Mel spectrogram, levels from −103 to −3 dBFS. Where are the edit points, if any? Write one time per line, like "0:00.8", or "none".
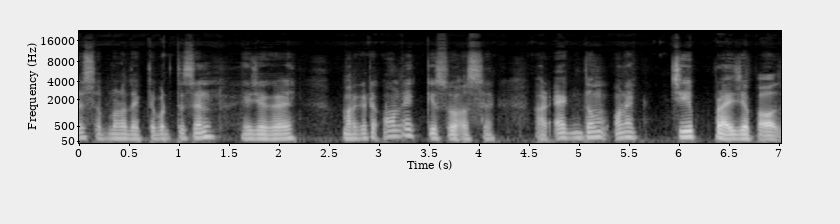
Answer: none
